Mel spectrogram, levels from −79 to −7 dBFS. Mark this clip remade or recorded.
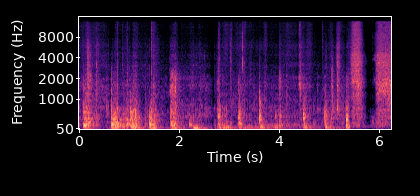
remade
